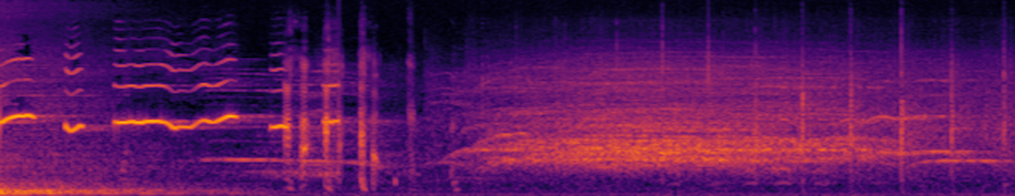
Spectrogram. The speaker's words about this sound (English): I'm so here for this whistle tone.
